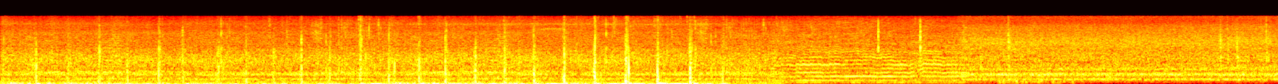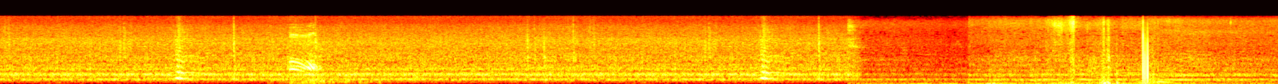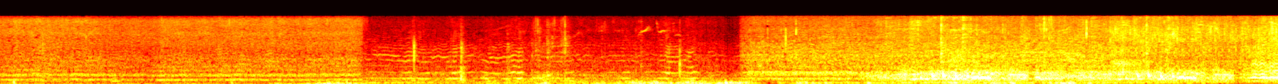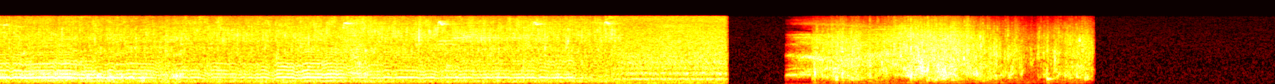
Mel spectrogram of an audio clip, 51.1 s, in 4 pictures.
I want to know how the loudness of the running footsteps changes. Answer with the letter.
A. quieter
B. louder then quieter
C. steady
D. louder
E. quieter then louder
D.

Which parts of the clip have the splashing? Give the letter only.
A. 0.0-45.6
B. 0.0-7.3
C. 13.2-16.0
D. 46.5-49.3
D.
